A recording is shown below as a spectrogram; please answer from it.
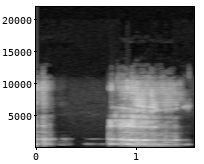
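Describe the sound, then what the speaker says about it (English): A woman's long, foamy burp after gulping beer, starting with a couple of short croaks and gaps, then a loud, drawn-out gurgling belch that fades at the end. "Oh, foamy burp."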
